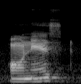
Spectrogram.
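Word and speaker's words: honest: जैसे honour, ऑनेस्ट, आवर, इको, इन सभी words में देखिए ओ से पहले एच आ रहा है और जब भी किसी वर्ड में ओ से पहले एच आएगा तो एच साइलेंट होगा।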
